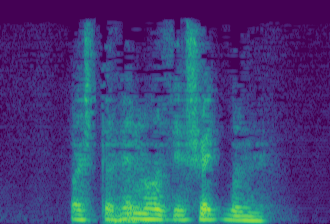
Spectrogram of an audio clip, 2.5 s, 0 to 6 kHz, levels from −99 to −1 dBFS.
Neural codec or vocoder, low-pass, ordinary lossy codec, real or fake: codec, 44.1 kHz, 0.9 kbps, DAC; 5.4 kHz; MP3, 24 kbps; fake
